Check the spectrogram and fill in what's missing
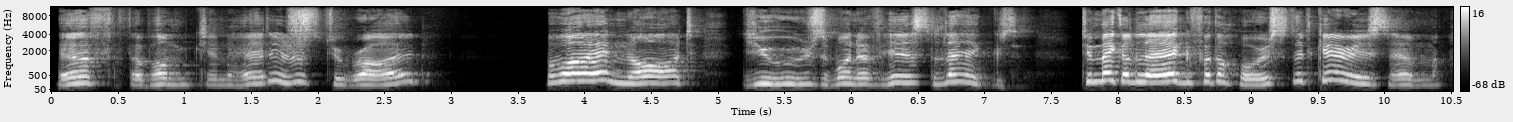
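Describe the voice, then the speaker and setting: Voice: mid-range voice, animated, slow, darkish tone, voice pushed up. A reader voicing a pompous, learned male insect who lectures in grand, formal phrases. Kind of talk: audiobook character voice.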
